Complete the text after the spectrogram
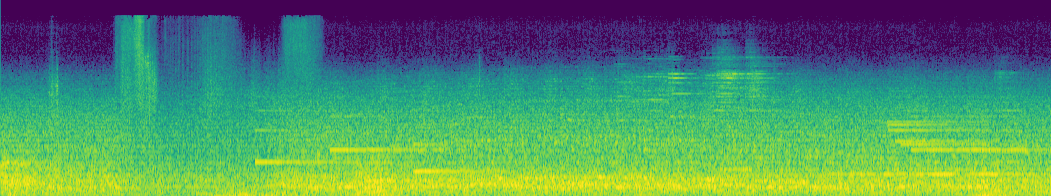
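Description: A spacecraft engine hums steadily in flight.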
